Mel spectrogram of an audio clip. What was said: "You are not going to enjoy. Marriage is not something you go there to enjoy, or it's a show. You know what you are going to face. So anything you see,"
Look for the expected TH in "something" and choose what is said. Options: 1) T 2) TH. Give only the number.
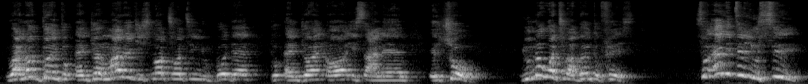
1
